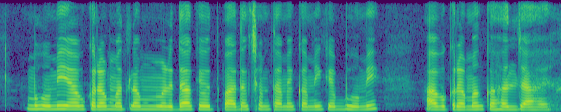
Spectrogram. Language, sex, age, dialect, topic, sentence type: Magahi, female, 36-40, Southern, agriculture, statement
